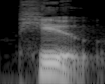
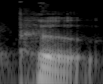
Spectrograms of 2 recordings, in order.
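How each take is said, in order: First: The vowel has a y-glide, like 'pew'. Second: The vowel has no y-glide, like 'poo'. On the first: The speaker calls it right. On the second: The speaker calls it wrong. "Because I would say poo"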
